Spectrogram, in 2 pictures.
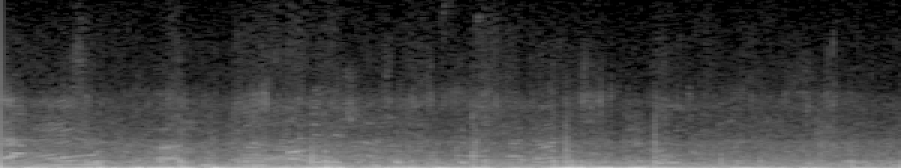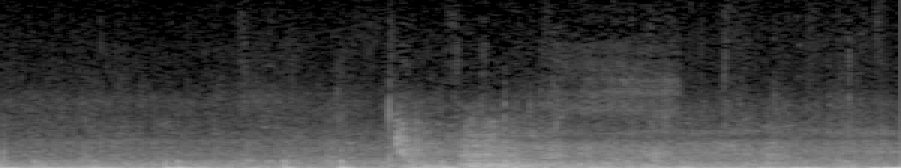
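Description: Wind blows outdoors, rumbling steadily.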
